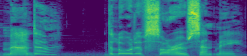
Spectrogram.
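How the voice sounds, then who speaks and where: An actress playing a menacing female Sith lord in a video game, speaking coldly and deliberately. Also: on the high side, big pitch swings, faint music behind. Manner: cold, threatening, deliberate.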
